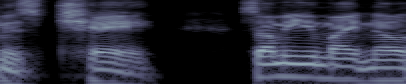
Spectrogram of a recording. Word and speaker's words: Che: Anyway, and it's spelled CHE, but it has that cool line above it, that like you'll see in Spanish and stuff. So his name's Che. And he gets called Chi and and a lot of things. Once in a while, he gets just right out the box, they call him Che.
